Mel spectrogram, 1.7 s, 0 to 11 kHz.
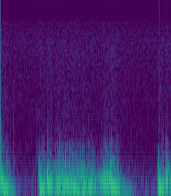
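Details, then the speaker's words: Mitral stenosis (Duroziez rhythm), best heard with the stethoscope bell, patient seated leaning forward: loud first sound, opening snap after S2, then a low-pitched mid-diastolic rumble that builds before the next beat (presystolic accentuation). "A este ritmo, a todos estos sonidos en conjunto se le conoce con el ritmo de Durossier, es el cardiólogo francés."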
